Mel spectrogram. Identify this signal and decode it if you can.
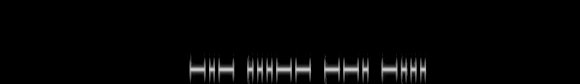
Morse code, heard as a keyed tone, about 25 wpm, 700 Hz. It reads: K3GB
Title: USA Call Signs - 4 Characters - Repeated 3x - 25wpm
